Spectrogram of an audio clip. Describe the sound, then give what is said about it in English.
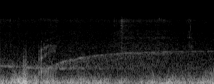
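Wind blows steadily, rumbling and buffeting against the microphone, while a faint siren wails upward in the background. No one speaks. “anyways, getting windy now.”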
